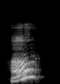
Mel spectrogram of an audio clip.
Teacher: you know that's a question because i have a rising intonation at the end of that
